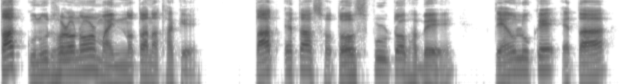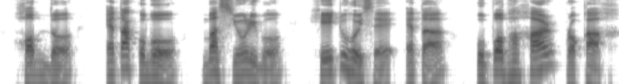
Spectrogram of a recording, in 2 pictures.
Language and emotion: Assamese, neutral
